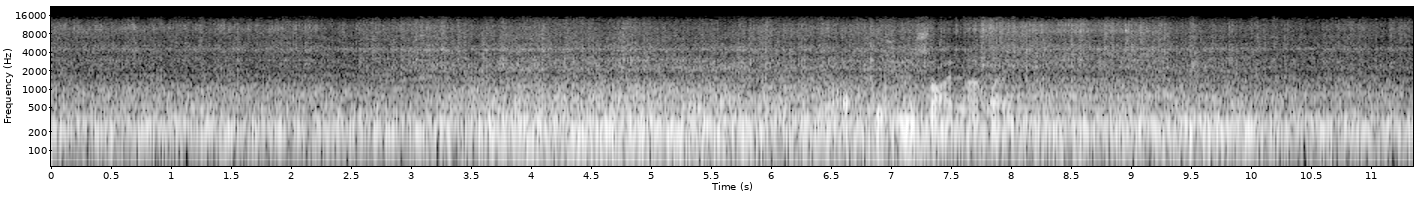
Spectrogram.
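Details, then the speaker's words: 1980s Tefal Spinmaster spin dryer (made in France by Calor, 2,200rpm max) spinning towels with the lid closed: a steady motor hum and an even whir from the drum, no knocking or scraping, and air blowing out. Normal spin. "you see i actually feel the wind coming out of here for a tiny spin dryer it holds a lot"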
